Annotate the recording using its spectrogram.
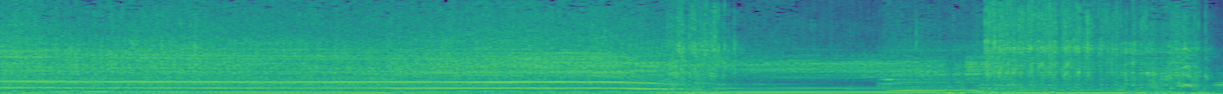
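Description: Live heavy metal band playing loud: distorted guitars, bass and drums. A long held high note slides down about three seconds in, then lower notes ring on.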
